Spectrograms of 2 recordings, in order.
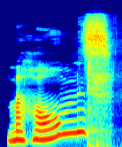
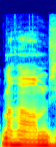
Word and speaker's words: Mahomes: mispronounce this guy's name Patrick momes Patrick Mahomes yes oh I said the name right Patrick see I love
